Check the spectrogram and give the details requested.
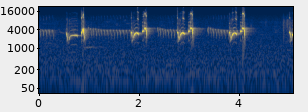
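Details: Lively song from a male bar-winged prinia. A quick dry trill runs continuously beneath piercing paired chips that twist upward, given roughly once a second. The background is clean.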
